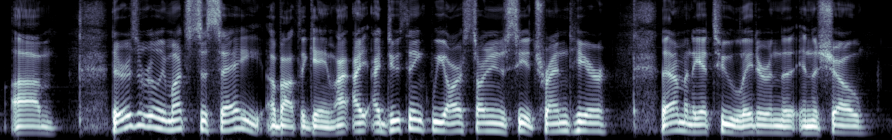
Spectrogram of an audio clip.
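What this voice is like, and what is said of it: Sick, strained chest-cold voice. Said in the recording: “you guys can probably hear it in my voice, I'm getting over a chest cold ... I'll start to sound a little bit better ... so long as my throat holds up”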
